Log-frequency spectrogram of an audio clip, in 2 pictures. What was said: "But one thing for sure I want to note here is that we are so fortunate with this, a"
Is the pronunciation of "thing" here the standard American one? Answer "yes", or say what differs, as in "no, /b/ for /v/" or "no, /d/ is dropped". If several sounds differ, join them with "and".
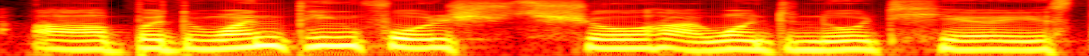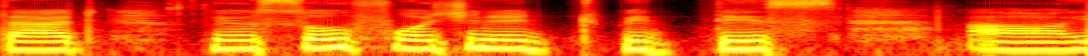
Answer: no, /t/ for /θ/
